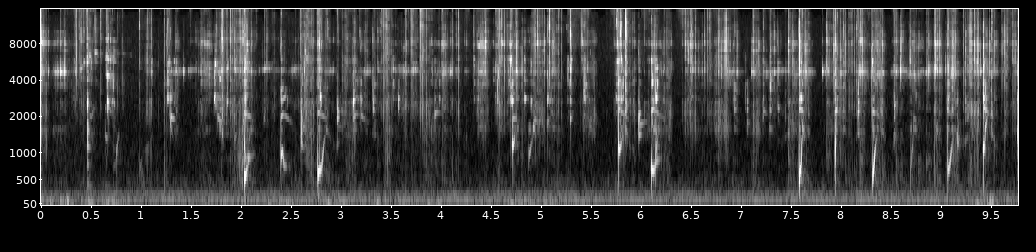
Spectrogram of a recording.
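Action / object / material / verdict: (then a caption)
tap / glass jar partly filled with water / glass / none. Long pink nails tap and scratch the base and side of a clear glass mason jar partly filled with water. Irregular sharp clinks and light scratching sit over a steady low hum.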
